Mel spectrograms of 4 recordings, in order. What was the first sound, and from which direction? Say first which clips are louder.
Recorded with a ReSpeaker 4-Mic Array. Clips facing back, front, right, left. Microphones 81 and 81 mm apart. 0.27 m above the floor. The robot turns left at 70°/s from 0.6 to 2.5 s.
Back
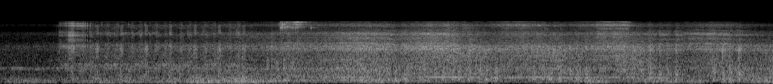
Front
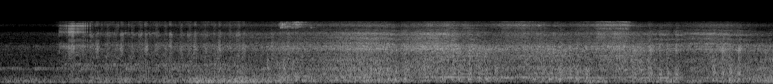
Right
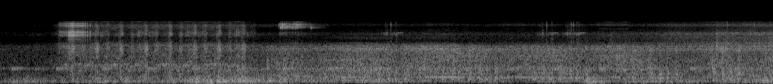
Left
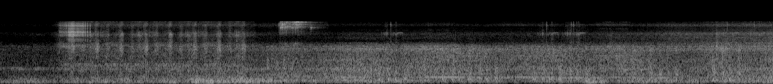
A squeak: back 1 dB, right 2 dB; 65° right.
